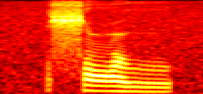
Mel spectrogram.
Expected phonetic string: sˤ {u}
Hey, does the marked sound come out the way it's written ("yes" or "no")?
yes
